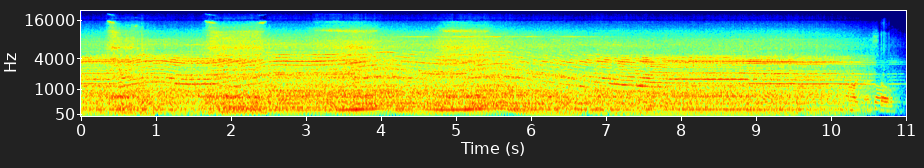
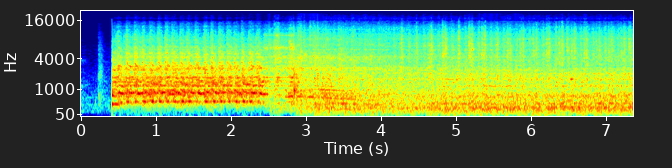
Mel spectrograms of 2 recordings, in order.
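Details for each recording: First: 1984 Rolls-Royce Corniche after a head gasket replacement, where the two rear cylinders had been dead: it starts a bit rough, then balances into a steady, nearly smooth idle with a faint occasional stumble. The owner attributes the hesitation to injectors that are still clogged. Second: 1984 Rolls-Royce Corniche after head gasket replacement, injectors cleaned with spray and compressed air: starter whir, engine fires and runs uneven and lumpy, then smooths to a steady idle; rough running at startup, owner suspects one or two injectors still clogged.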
